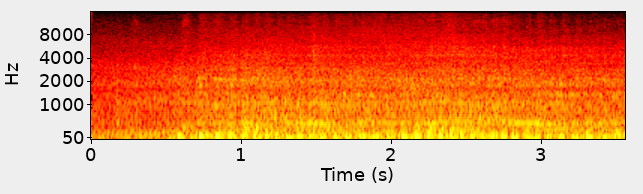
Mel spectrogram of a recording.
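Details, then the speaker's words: 1987 Royal Enfield Bullet fitted with a full-core silencer, idling: even, deep single-cylinder thump about nine beats a second, steady and unbroken; sound is fine, engine healthy. "ഇതിന്റെ sound കേൾക്കുന്നുണ്ടാവും കേട്ടോ കുഴപ്പമില്ലാത്ത sound ഉണ്ട് full core silencer ആണ് വെച്ചിക്കുന്നത്"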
